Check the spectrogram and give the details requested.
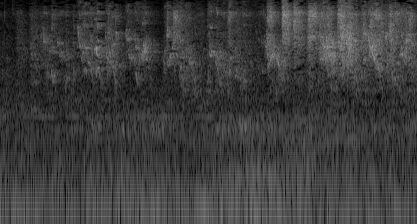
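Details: Budgerigars eating coriander leaves chirp in a busy, scratchy chatter of high, rapid notes.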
